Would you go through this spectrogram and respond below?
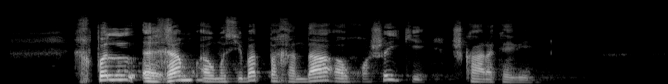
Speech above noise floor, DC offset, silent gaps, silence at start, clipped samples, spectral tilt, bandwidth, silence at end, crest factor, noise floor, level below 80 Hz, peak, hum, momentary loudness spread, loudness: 50 dB; under 0.1%; none; 0.75 s; under 0.1%; -5.5 dB/octave; 9.8 kHz; 1.4 s; 22 dB; -72 dBFS; -72 dBFS; 0 dBFS; none; 20 LU; -21 LUFS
